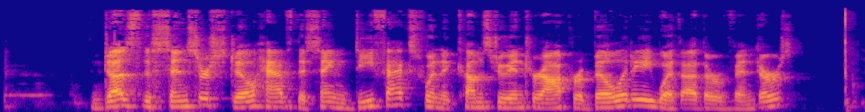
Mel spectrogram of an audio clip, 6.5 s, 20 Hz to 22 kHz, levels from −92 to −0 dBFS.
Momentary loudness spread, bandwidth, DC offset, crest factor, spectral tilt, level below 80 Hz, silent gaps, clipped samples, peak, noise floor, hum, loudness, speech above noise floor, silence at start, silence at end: 10 LU; 16 kHz; under 0.1%; 24 dB; -2.5 dB/octave; -68 dBFS; none; under 0.1%; 0 dBFS; -55 dBFS; none; -22 LUFS; 31 dB; 0.7 s; 0.15 s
